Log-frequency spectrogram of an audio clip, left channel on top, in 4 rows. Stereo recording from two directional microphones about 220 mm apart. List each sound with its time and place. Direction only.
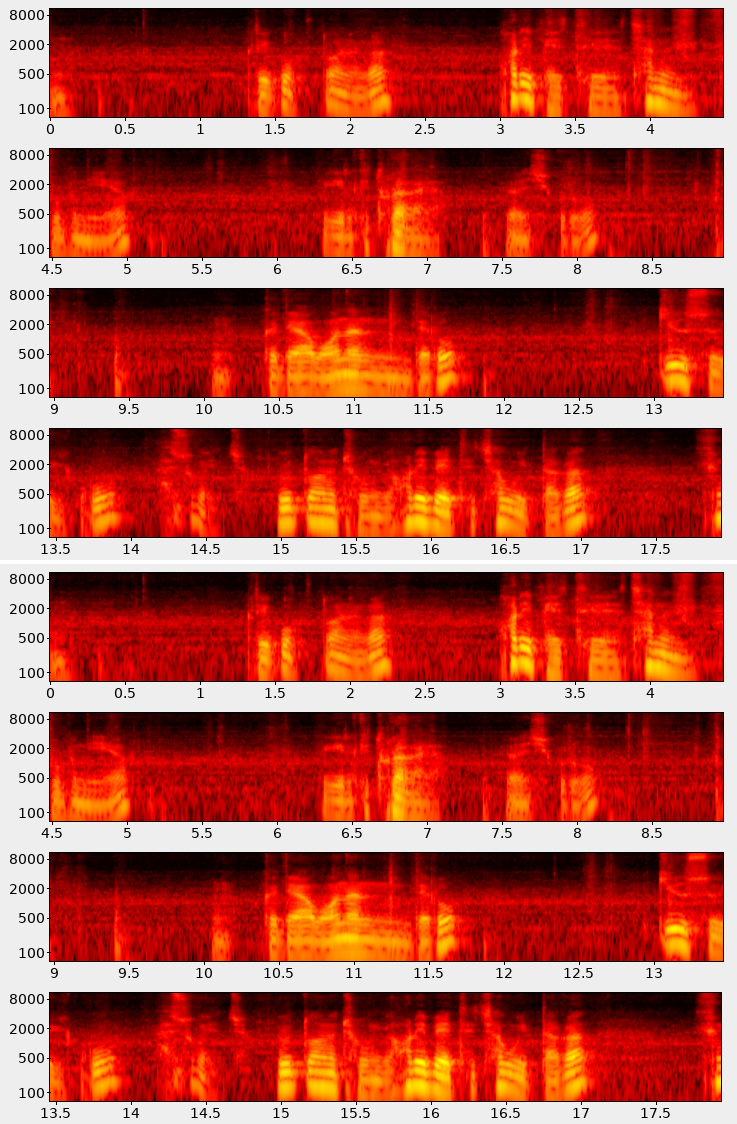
1.3 s speech: 10° right (ahead or behind)
6.3 s speech: 10° right (ahead or behind)
10.3 s speech: 10° right (ahead or behind)
13.0 s speech: 10° right (ahead or behind)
